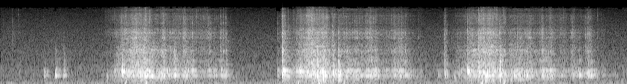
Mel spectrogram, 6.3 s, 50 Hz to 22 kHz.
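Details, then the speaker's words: Murray 20" mower engine, dormant with stuck-open intake valve, freed up and head cleaned and refitted, oil in cylinder: three firm rope pulls with strong, even chuffing resistance; good compression on pull-start cranking. "it has a lot more compression than it did it has some oil in it"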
